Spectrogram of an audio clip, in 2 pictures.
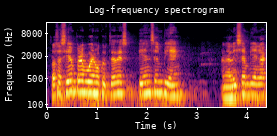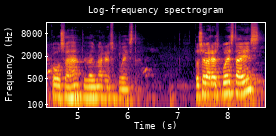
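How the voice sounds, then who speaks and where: A male teacher with a Dominican accent, explaining exam answers to his students slowly, repeating key words and asking questions. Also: sits high, steady tone, a bit bright. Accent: Dominican Spanish. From Dominican Republic.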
